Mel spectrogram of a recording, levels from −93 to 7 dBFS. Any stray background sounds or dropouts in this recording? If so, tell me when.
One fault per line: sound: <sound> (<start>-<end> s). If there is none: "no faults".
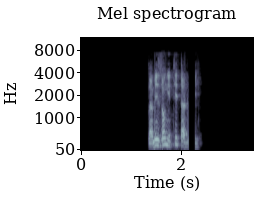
sound: dropout (2.1-2.3 s)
